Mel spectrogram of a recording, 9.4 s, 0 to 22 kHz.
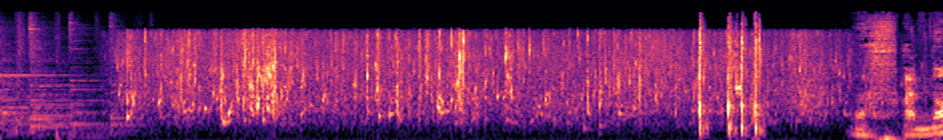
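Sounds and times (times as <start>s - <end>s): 
liquid sloshing splashes in a bathtub: 1.1s - 8.6s
warm mulled cider bubbling in a bathtub: 1.1s - 9.0s
speech: 9.0s - 9.4s.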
